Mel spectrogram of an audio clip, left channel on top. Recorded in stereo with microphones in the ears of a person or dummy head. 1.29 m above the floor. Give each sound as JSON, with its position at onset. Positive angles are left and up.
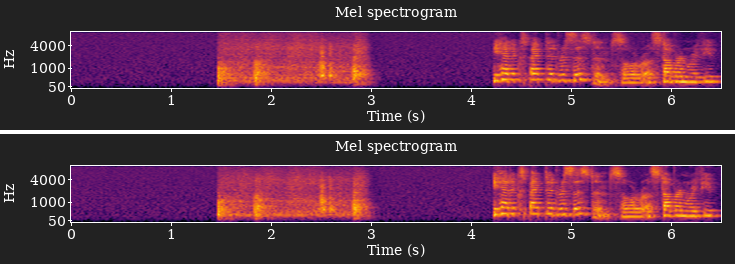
{"t": 1.5, "sound": "footsteps", "side_deg": -10, "distance_m": 2.5}
{"t": 4.2, "sound": "a woman speaking", "side_deg": -80, "distance_m": 1.2}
